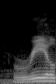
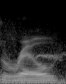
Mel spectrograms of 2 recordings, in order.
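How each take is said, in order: First: Said in a neutral American accent. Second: Said in a Utah accent, vowel flattened.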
